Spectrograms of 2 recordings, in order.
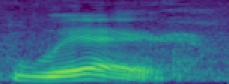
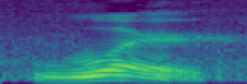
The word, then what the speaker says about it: were: Here, the meaning of this word, the pronunciation of this word is not where. Its correct pronunciation is were.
